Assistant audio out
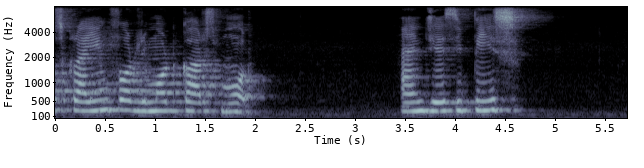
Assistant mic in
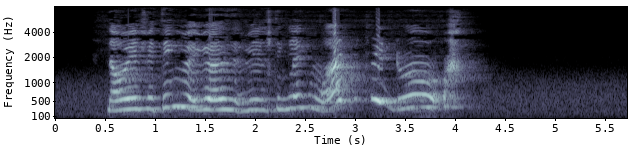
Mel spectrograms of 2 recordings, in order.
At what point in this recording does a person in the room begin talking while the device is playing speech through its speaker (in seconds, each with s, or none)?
0.5 s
